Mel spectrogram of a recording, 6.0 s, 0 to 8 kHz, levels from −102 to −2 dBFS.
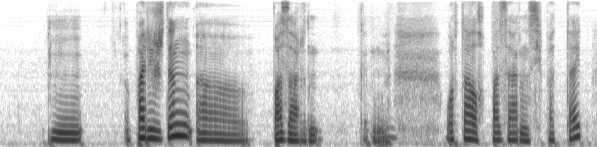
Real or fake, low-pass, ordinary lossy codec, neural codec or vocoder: real; none; none; none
